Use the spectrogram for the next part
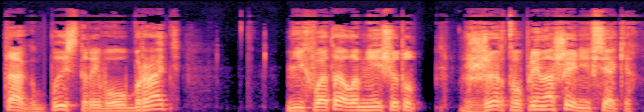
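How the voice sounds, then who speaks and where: A man's voice: medium pitch, animated, moderate pace, no echo, studio quality, natural voice. A male narrator voicing an irritated, skeptical boss who talks sarcastically. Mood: exasperated. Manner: exasperated, sarcastic. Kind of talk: audiobook character voice.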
